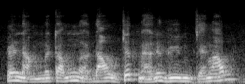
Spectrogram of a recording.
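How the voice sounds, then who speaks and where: A man's voice: on the high side, animated, fast, darkish tone. A man, recalling his war years in an interview, rambling and repeating words as he restarts sentences. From Vietnam. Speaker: veteran interviewee. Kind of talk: oral history war recollection.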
